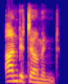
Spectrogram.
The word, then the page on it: undetermined: Indian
